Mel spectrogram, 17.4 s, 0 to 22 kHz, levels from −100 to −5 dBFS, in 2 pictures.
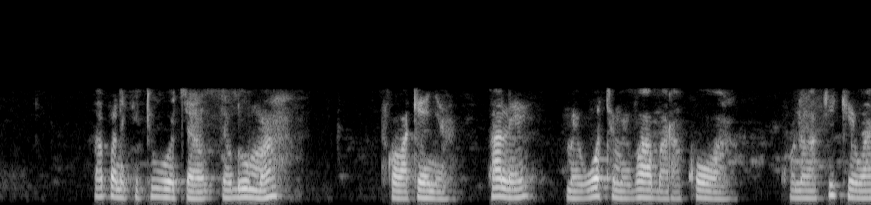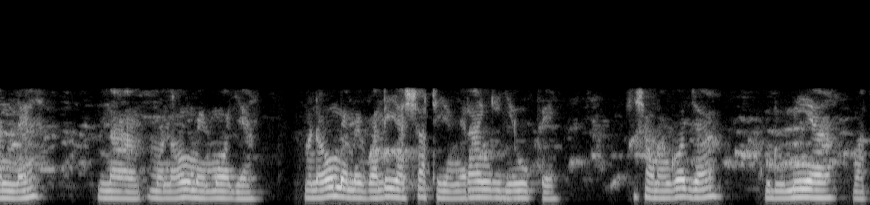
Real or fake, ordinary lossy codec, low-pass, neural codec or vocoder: real; AAC, 32 kbps; 3.6 kHz; none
